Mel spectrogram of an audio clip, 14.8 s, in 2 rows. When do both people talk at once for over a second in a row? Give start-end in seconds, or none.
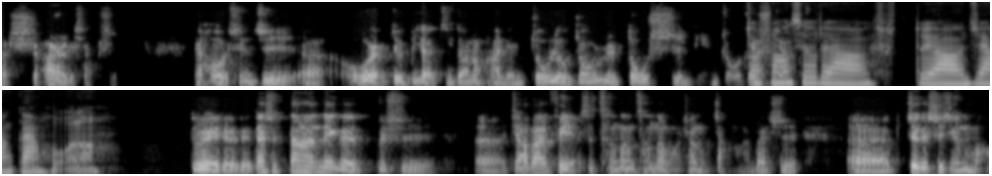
none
